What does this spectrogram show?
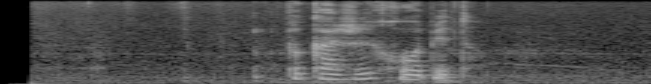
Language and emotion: Russian, neutral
